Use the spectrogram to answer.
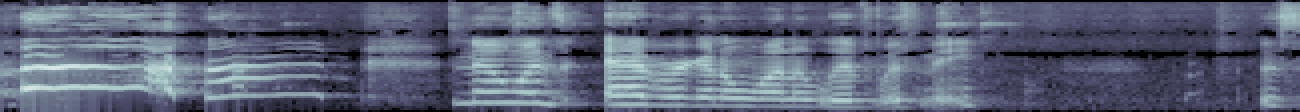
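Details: An angry pet Moluccan cockatoo cursing indoors: clear, tonal speech-like phrases, some high and sliding, one long note gliding steadily downward, separated by short pauses in a small room.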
